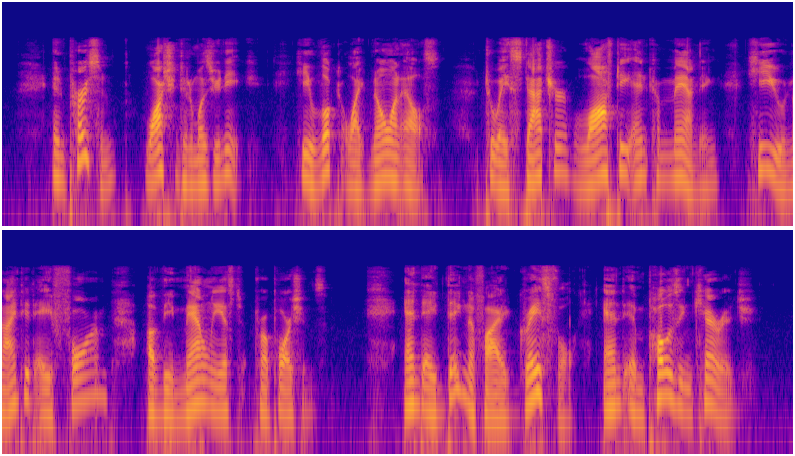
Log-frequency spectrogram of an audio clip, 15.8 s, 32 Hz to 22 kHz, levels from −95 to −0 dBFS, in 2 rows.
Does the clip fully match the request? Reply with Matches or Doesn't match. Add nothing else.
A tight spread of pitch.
Doesn't match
